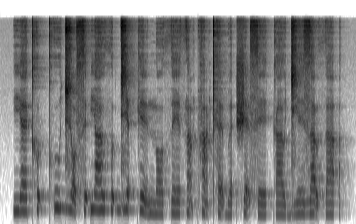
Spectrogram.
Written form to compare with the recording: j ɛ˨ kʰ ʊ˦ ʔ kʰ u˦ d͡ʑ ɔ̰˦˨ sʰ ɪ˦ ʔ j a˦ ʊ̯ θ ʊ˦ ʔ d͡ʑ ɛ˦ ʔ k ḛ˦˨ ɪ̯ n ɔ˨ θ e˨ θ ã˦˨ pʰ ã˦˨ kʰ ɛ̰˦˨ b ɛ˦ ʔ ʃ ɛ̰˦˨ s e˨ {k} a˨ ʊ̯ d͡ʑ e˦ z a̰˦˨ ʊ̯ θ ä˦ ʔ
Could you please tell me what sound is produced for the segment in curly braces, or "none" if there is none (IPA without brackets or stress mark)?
k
